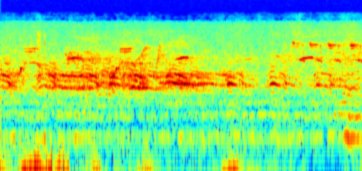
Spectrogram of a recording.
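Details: Outside a beehive, a GoPro picks up honey bees: an even, low droning buzz, with chirping birds calling repeatedly over it and short gusts of wind rumbling at the start.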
